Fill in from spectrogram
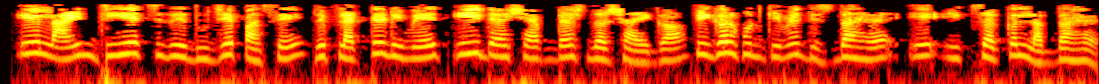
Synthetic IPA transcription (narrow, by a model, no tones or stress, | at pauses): eːlaːɪnd͡ʒiːeːt͡ʃd̪eːd̪uːd͡ʒeːpaːseːɾɪpʰlɛːk̚ʈəɖɪmeːd͡ʒiːɖɛːʃɛːp̚ɖɛːʃd̪əɾʃaːeːɡaːpʰɪɡəɾɦʊnkɪʋẽːd̪ɪsd̪aːɦɛːeːʔɪksəɾkəlːəɡ̚d̪aːɦɛː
